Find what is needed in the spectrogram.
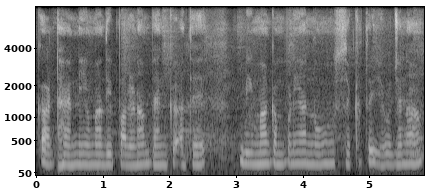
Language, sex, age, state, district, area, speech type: Punjabi, male, 30-45, Punjab, Jalandhar, urban, spontaneous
